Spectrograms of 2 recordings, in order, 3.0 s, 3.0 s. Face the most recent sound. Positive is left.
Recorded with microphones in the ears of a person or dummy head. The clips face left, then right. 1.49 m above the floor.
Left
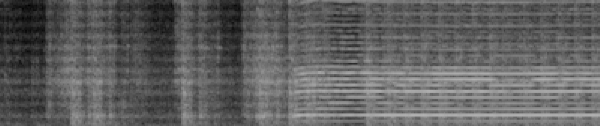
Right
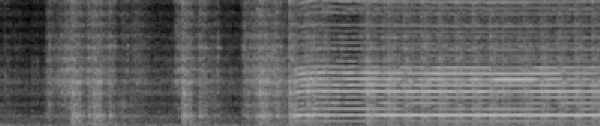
turn(degrees=5)  # may be behind; listen again after turning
